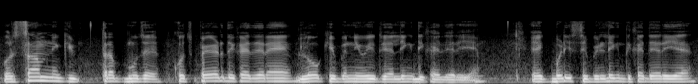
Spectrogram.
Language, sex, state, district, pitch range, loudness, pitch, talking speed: Hindi, male, Rajasthan, Bikaner, 130-145 Hz, -12 LUFS, 135 Hz, 240 wpm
